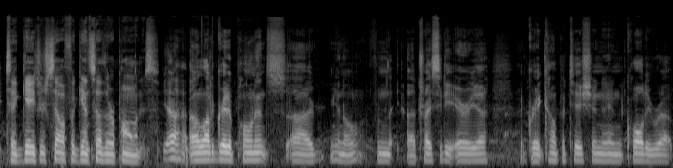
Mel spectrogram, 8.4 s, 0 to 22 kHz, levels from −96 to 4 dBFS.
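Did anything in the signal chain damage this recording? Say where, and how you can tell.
No, nothing in the signal chain audibly damaged this audio.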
